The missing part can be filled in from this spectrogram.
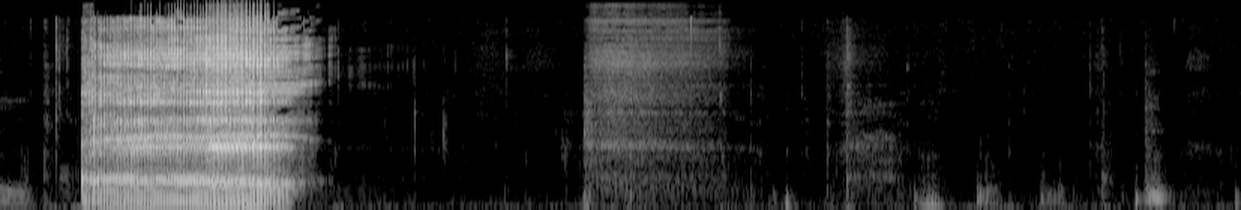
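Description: One loud, drawn-out burp lasting about a second and a half, then a few faint small sounds in a quiet room.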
